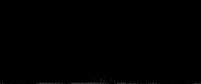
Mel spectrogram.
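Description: Near silence, with one faint, short breath about a second in.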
